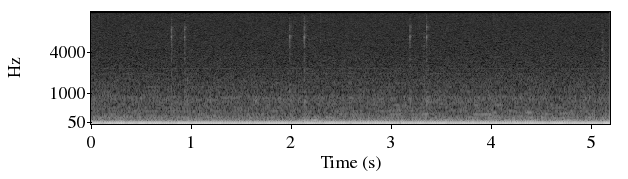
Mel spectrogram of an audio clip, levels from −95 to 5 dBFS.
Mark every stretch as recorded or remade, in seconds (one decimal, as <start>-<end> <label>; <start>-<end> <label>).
0.0-5.2 recorded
